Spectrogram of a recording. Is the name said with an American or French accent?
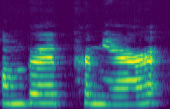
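American. The name is said with an American accent.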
